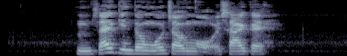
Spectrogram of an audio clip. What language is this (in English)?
Cantonese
